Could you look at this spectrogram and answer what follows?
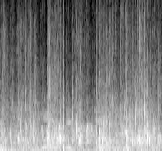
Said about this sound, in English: Let's give him one more hand clap welcome this morning.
